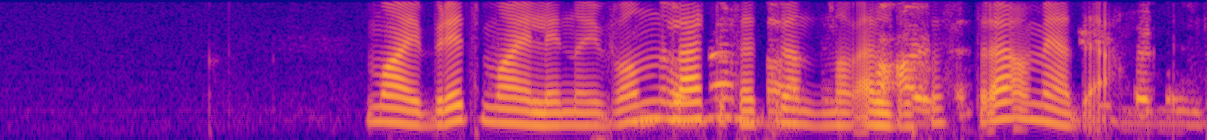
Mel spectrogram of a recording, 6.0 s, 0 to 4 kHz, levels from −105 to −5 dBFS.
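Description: From 2.89 to 3.85 s, 4.06 to 4.92 s and 5.23 to 5.96 s, the speech dips by up to about 30, 35 and 40 dB. This is speech suppressed in double talk, likely because the echo canceller attenuated the talker while the far side spoke. At 4.1 s, a faint copy about 318 ms late, roughly 25 dB down, sits under the speech. This is an echo leak, likely loudspeaker pickup that the far end's canceller missed. Throughout, the audio stops at 4 kHz, which fits a G.711 call path.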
